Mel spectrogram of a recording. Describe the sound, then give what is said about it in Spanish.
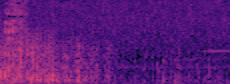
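Heavy rain pours down steadily as a dense hiss, with a deep thunder-like rumble at the start that fades into softer, uneven patter. No voices are heard. “Así que esa misma noche, los jóvenes se dirigieron a la casa tal y como habían planeado, pero con tan mala suerte que empezó a llover.”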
